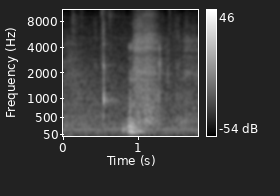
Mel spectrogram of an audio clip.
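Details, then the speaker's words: Hiccups that have gone on a long time in a child, not stopped by walking around the house: a small click, then a single soft, short hiccup in a quiet room. "come on can we do the hiccups it's been going on forever how can we get rid of them"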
